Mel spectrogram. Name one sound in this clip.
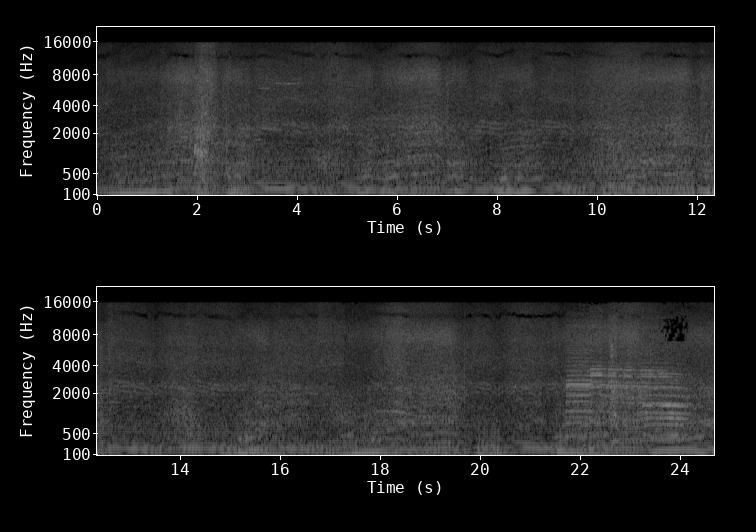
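A sports car engine revs up and down as gears shift.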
